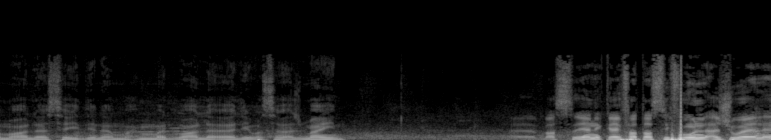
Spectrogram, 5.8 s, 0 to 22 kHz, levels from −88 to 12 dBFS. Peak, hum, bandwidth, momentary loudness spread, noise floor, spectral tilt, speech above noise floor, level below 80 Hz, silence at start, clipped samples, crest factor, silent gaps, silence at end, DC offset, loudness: 0 dBFS; none; 13.5 kHz; 18 LU; -52 dBFS; -7.5 dB/octave; 29 dB; -32 dBFS; 0 s; under 0.1%; 22 dB; none; 0 s; under 0.1%; -23 LUFS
